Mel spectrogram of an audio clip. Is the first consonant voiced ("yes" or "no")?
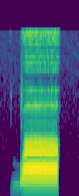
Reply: yes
